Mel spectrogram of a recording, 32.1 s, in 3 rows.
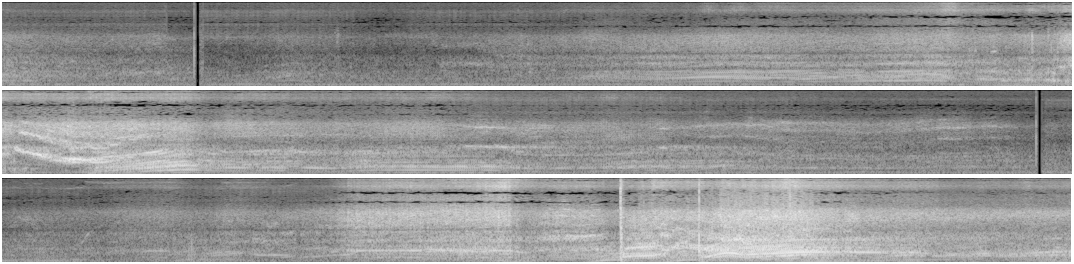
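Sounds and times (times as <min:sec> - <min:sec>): drift car engine revving hard: 0:05.9 - 0:18.0, 0:22.8 - 0:32.0.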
